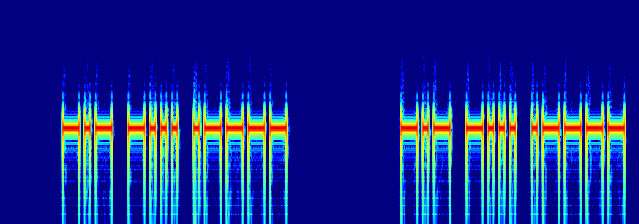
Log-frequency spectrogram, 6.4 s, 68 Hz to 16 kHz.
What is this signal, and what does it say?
Morse code, heard as a keyed tone, about 22 wpm, 700 Hz. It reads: KB1 KB1
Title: USA Call Sign Prefixes - Repeated 2x - 22wpm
